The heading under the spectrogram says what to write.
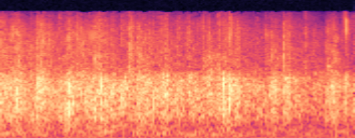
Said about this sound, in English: Come on, give our pastor another round of applause.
